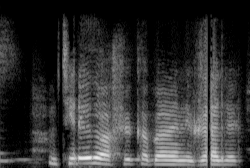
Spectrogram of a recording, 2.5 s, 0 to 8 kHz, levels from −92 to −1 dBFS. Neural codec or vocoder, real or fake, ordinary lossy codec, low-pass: codec, 16 kHz, 0.5 kbps, X-Codec, HuBERT features, trained on balanced general audio; fake; AAC, 48 kbps; 7.2 kHz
